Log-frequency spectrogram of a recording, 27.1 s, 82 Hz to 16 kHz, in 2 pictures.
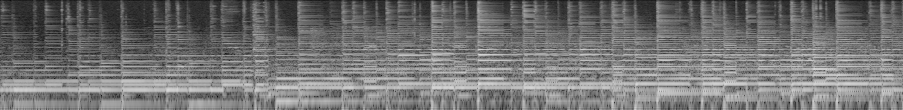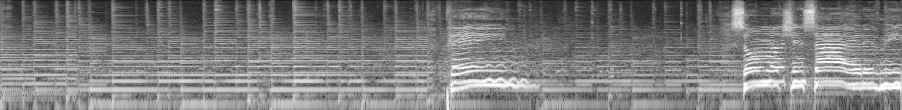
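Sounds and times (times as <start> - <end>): acoustic guitar strumming chords: 0.0 - 27.0.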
